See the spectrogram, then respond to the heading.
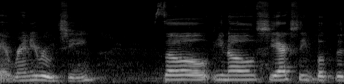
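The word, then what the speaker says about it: Renni Rucci: That's how you say it, Rennie Rucci.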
